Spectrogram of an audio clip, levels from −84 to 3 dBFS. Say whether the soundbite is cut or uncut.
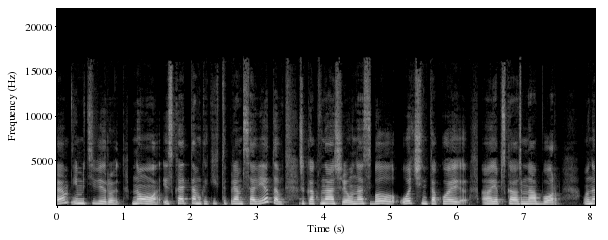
cut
